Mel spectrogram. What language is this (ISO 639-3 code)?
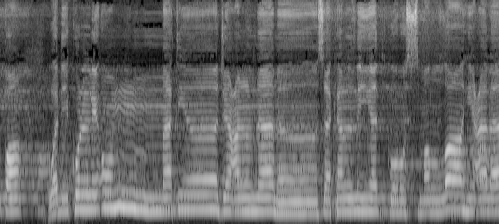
ara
